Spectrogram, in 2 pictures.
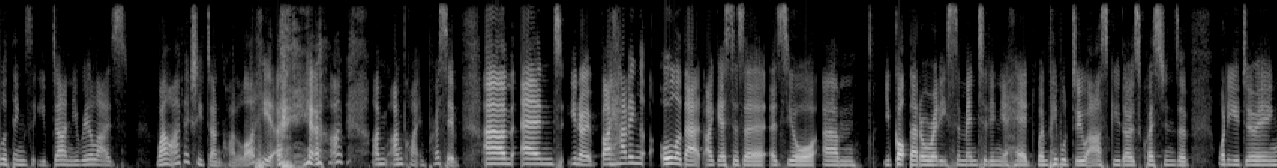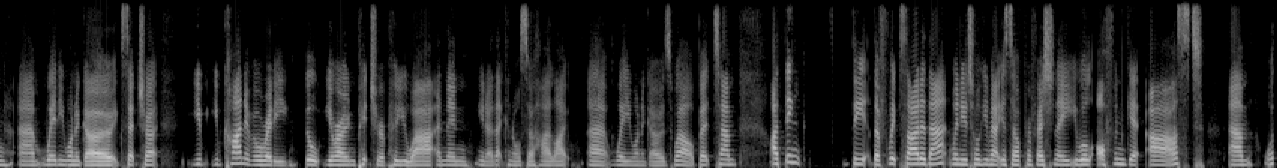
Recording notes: During the recent Good Beer Week in Melbourne, the Cryer Malt trade hub at BeerDeluxe was once again a focus for the brewing industry with a number of important trade discussions taking place. Brews News was able to be there to record some of these panels.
